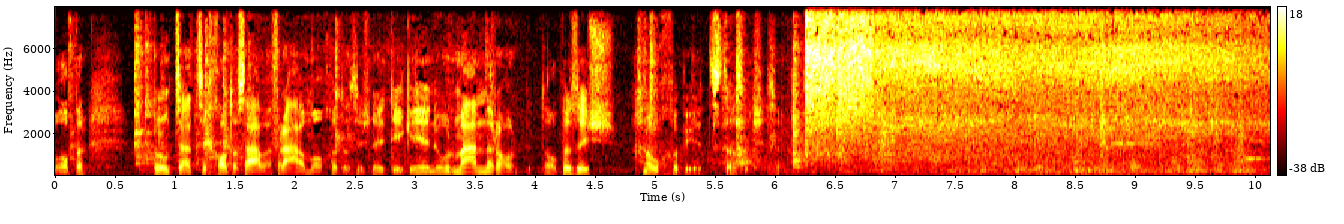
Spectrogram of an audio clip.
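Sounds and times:
speech: 0.0 - 6.4
broad hissing: 6.2 - 10.1
diesel locomotive pushing freight wagons: 6.2 - 10.1.

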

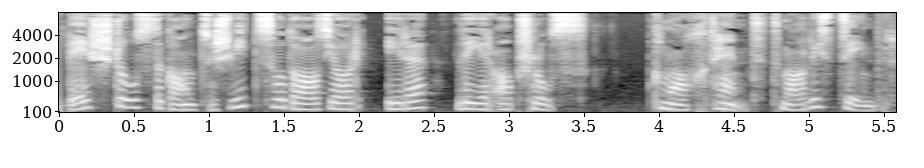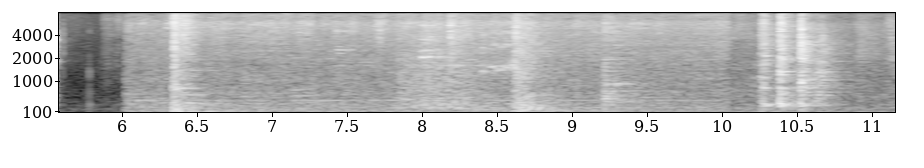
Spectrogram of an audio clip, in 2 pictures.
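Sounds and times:
speech: 0.0 - 6.3
refrigerator doors opening and closing: 7.9 - 9.2.

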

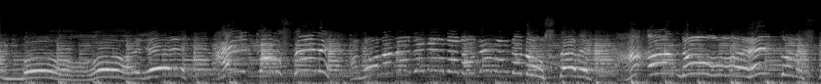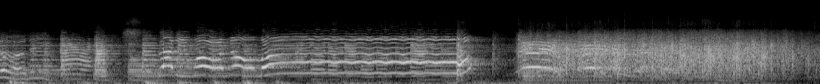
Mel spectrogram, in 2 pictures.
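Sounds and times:
gospel-style singing with instruments: 0.0 - 14.2
audience applause: 13.4 - 16.3.

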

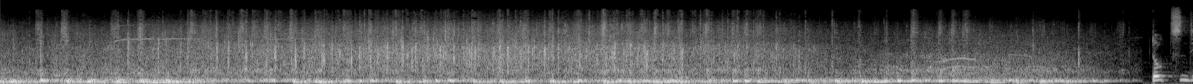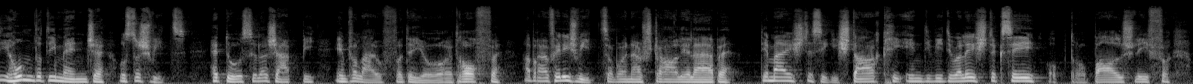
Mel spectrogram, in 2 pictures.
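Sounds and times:
audience applause after drum group performance: 0.1 - 11.4
speech: 11.6 - 23.8.

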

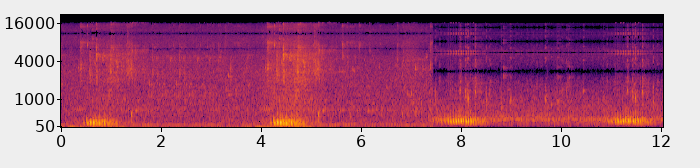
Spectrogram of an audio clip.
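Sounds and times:
carp making low cooing grunts underwater: 0.0 - 12.0
murky underwater hiss: 0.0 - 12.0.

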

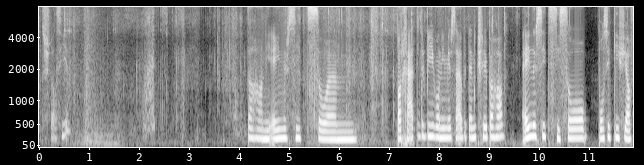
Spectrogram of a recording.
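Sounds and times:
speech: 0.2 - 1.2, 4.2 - 6.4, 7.2 - 11.8
small toiletry bag being unzipped: 0.6 - 2.6.

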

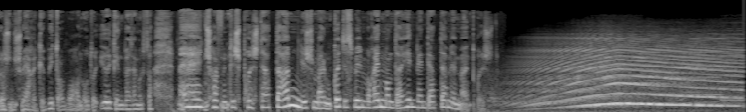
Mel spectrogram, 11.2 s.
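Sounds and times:
speech: 0.0 - 7.6
civil-defense disaster siren wailing: 7.5 - 11.1.

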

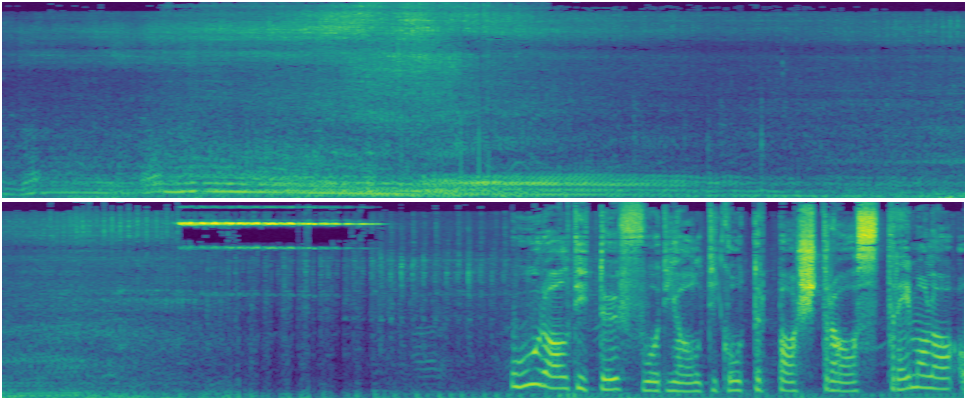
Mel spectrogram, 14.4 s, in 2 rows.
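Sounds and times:
vintage Vespa scooters' two-stroke engines buzzing up a mountain pass: 0.0 - 13.0
scooter engine clatter: 4.5 - 13.1
speech: 11.2 - 14.4.

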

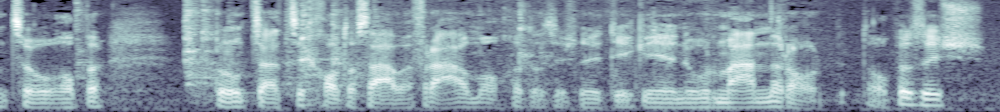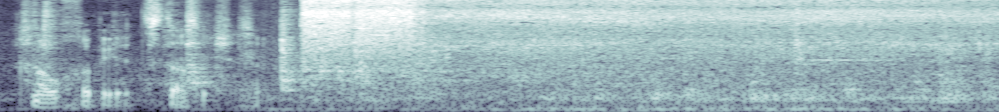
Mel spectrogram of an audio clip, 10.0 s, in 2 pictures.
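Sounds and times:
speech: 0.0 - 6.6
diesel locomotive pushing freight wagons up a small hill: 5.9 - 9.9.

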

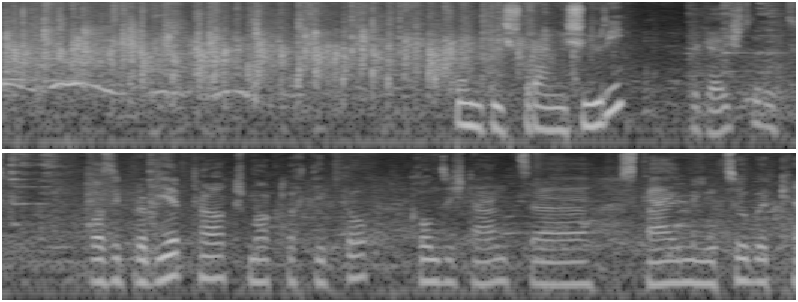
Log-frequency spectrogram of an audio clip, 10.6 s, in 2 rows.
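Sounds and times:
audience applause: 0.0 - 4.0
speech: 3.0 - 10.5.

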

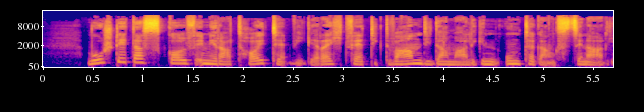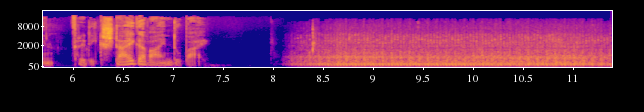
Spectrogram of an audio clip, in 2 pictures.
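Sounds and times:
speech: 0.4 - 7.4, 8.1 - 8.8
wooden dhow ferry boat engine idling: 8.2 - 11.3.

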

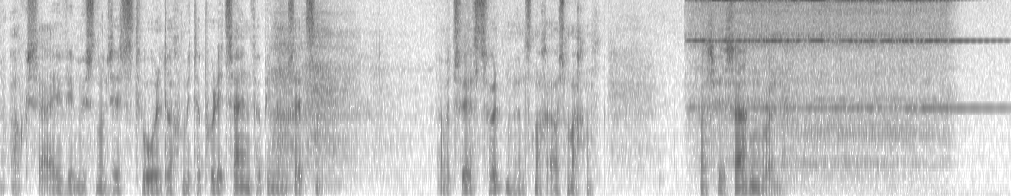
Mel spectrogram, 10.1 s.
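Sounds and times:
speech: 0.3 - 3.6, 4.4 - 6.3, 6.9 - 8.0
doorbell ringing: 6.9 - 10.0.

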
